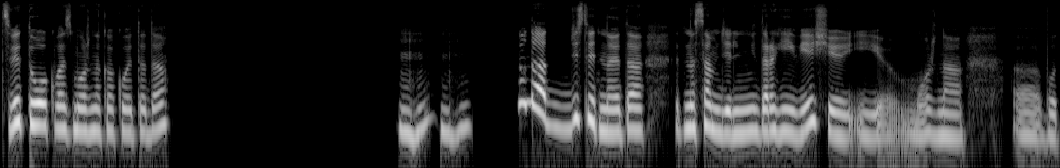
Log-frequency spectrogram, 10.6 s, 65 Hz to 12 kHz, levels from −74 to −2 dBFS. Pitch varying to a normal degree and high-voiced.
Yes: average, 3.0 semitones; high, 205 Hz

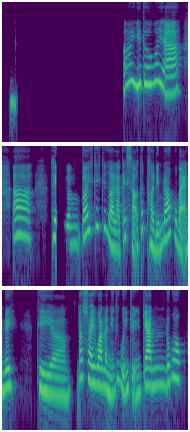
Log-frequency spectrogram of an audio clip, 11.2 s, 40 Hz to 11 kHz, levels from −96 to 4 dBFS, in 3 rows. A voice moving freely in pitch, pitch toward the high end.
Yes: wide, 7.3 semitones; high, 245 Hz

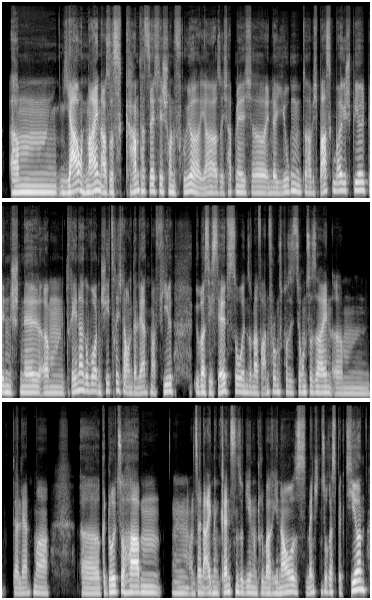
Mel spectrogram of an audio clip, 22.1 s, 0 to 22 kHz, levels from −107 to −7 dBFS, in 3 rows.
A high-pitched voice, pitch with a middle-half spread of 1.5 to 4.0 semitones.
No: low, 125 Hz; average, 2.9 semitones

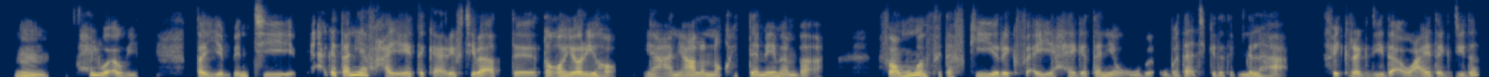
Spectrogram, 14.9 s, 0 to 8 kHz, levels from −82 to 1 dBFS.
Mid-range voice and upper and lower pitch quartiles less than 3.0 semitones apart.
No: medium, 165 Hz; average, 3.8 semitones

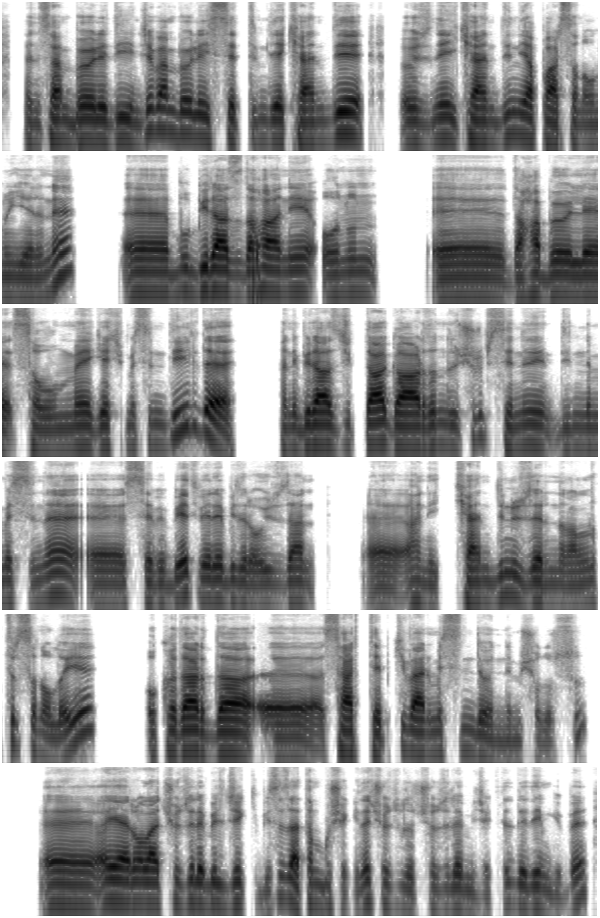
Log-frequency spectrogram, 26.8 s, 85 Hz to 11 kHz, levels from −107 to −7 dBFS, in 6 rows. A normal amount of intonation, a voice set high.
No: average, 3.0 semitones; low, 120 Hz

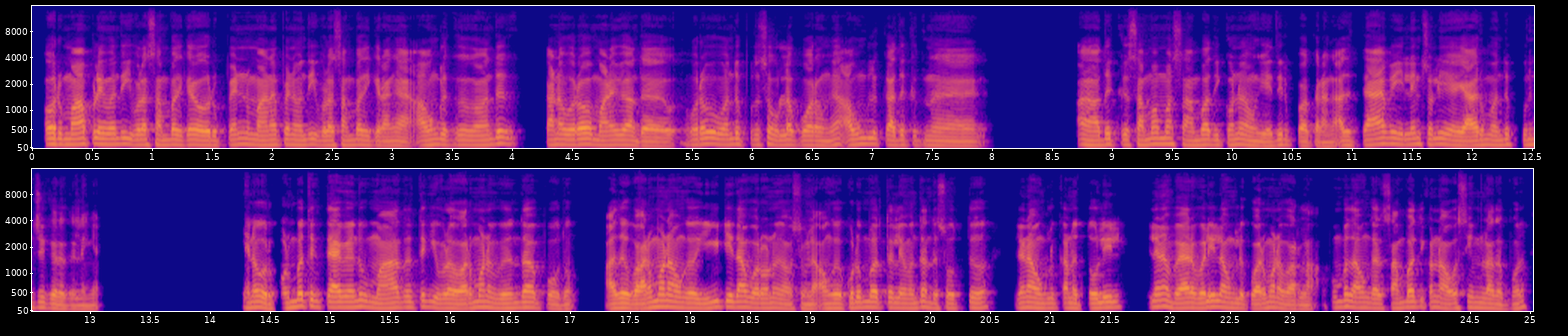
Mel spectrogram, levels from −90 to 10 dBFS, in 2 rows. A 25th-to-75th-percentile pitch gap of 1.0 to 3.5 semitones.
Yes: average, 2.8 semitones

